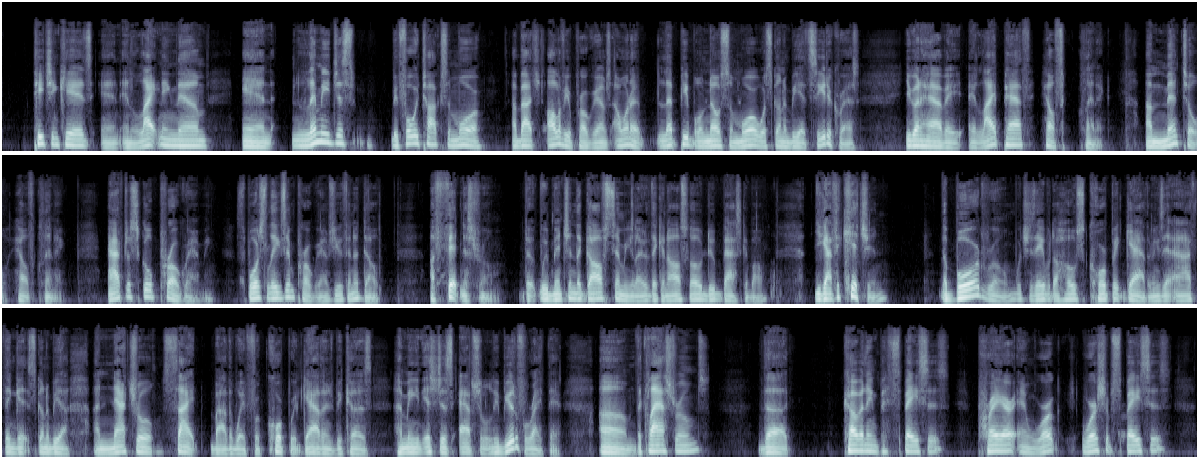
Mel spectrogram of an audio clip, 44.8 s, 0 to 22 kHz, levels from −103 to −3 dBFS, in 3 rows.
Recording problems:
none

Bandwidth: 14.5 kHz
